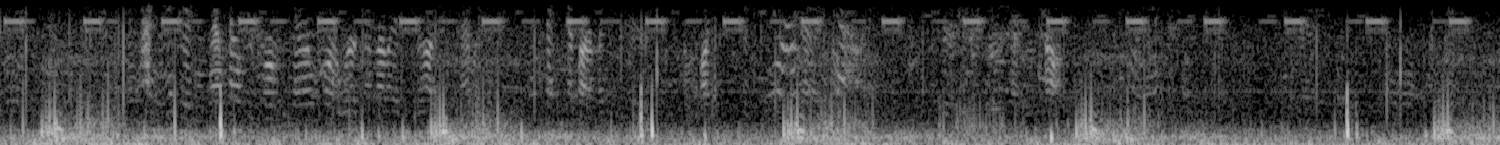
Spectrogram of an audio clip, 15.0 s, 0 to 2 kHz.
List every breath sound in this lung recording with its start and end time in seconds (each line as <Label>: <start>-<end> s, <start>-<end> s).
Inhalation: 0.28-1.24 s, 4.27-5.22 s, 7.84-8.79 s, 10.74-11.69 s, 14.25-15.00 s
Crackles: 0.27-1.22 s, 4.23-5.20 s, 7.82-8.79 s, 10.70-11.67 s, 14.25-15.00 s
